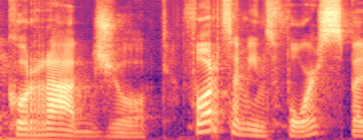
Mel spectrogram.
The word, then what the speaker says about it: coraggio: Coraggio. I think it has 2 R's. Forgive me if not. Coraggio. I pronounce it like that, so I pronounce it with 2 R's.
